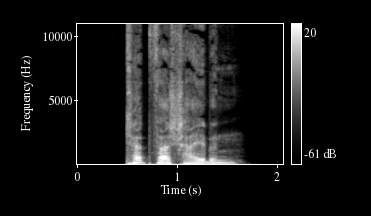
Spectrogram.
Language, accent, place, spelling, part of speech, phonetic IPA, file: German, Germany, Berlin, Töpferscheiben, noun, [ˈtœp͡fɐˌʃaɪ̯bn̩], De-Töpferscheiben.ogg
- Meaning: plural of Töpferscheibe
